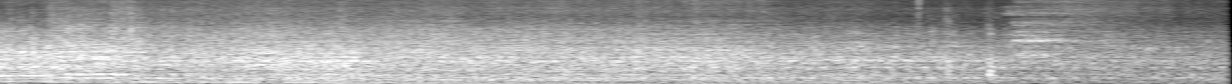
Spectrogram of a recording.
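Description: Car engine heard from inside the cabin, loud under hard acceleration at first, then easing off so that the engine and road noise gradually die down over the next few seconds.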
